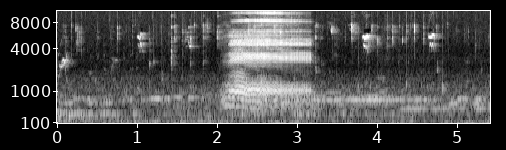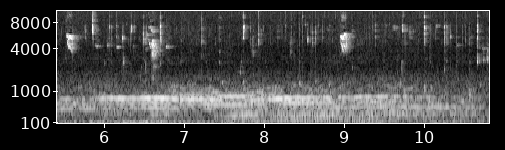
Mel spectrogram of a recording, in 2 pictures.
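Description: Garden ambience with faint, scattered small-bird chirps. About two seconds in, a loud pitched sound lasts about a second. From about four seconds on, a steady hum of several tones runs on.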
